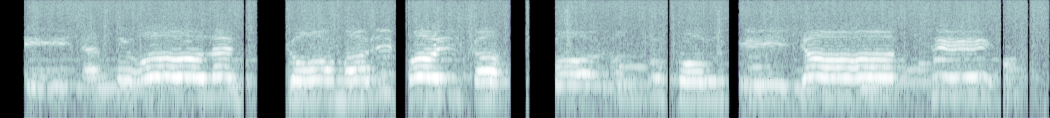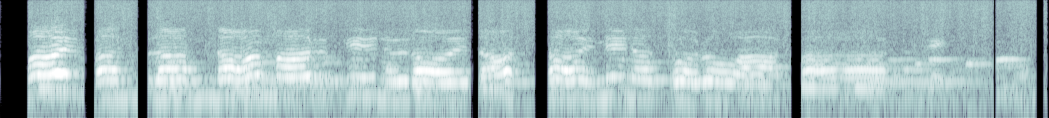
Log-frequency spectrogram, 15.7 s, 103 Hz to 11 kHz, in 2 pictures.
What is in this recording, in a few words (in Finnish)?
kohinaportti 24dB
